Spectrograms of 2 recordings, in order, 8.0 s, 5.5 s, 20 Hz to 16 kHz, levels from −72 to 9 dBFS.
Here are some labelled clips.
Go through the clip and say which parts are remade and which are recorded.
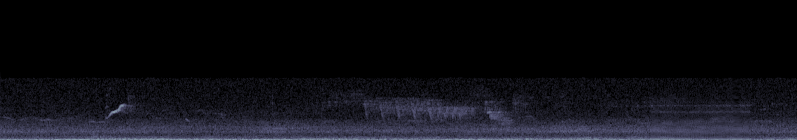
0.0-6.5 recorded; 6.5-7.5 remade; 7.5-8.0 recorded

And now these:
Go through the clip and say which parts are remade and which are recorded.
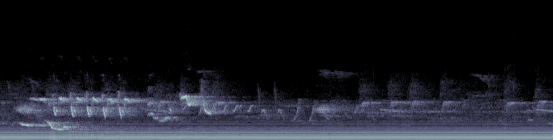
0.0-1.8 remade; 1.8-5.5 recorded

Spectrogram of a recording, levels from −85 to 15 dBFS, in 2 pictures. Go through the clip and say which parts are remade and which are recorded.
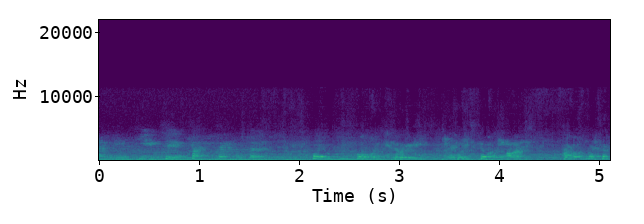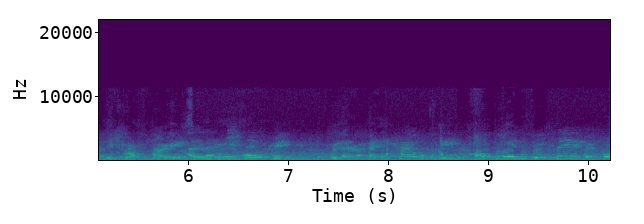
0.0-1.6 recorded; 1.6-6.0 remade; 6.0-7.4 recorded; 7.4-8.0 remade; 8.0-8.7 recorded; 8.7-9.6 remade; 9.6-10.2 recorded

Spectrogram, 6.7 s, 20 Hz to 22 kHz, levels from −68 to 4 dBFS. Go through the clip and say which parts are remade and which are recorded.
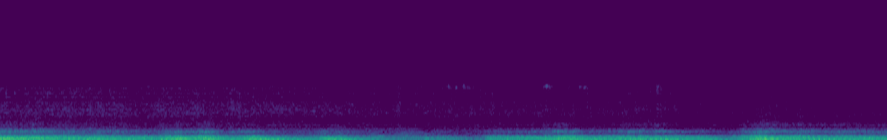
0.0-2.0 recorded; 2.0-3.2 remade; 3.2-4.6 recorded; 4.6-5.9 remade; 5.9-6.7 recorded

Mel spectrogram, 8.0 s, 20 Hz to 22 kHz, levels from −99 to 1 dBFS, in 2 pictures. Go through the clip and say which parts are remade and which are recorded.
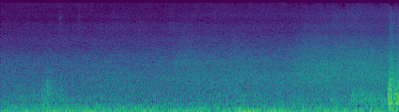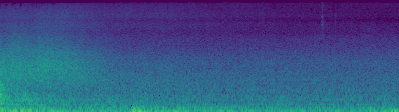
0.0-6.7 remade; 6.7-7.4 recorded; 7.4-8.0 remade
